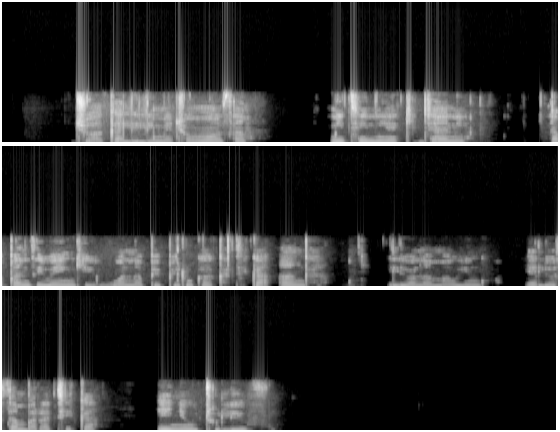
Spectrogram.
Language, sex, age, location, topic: Swahili, female, 18-24, Mombasa, health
